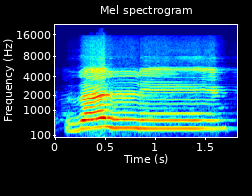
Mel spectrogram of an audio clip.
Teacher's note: جب بھی ساکن اور مشدد دونوں ساتھ ساتھ آئیں گے ہم ساکن کو چھوڑ کے مشدد کو ترجیح دیں گے، ہم زا کو لام کے ساتھ ملائیں گے، زا زبر لام زل، لام زیر یا لی، زل لی، زن لی یہاں پہ نہیں کرنا، زا کے بعد لام کی آواز آئے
